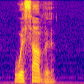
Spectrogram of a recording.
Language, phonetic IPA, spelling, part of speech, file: Polish, [wɨˈsavɨ], łysawy, adjective, Pl-łysawy.ogg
